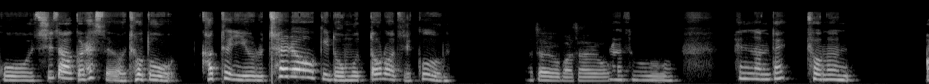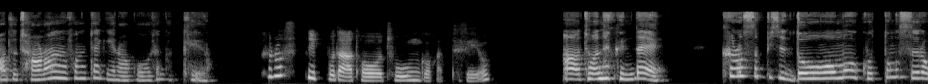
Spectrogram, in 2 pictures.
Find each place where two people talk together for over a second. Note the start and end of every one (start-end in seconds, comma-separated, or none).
none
